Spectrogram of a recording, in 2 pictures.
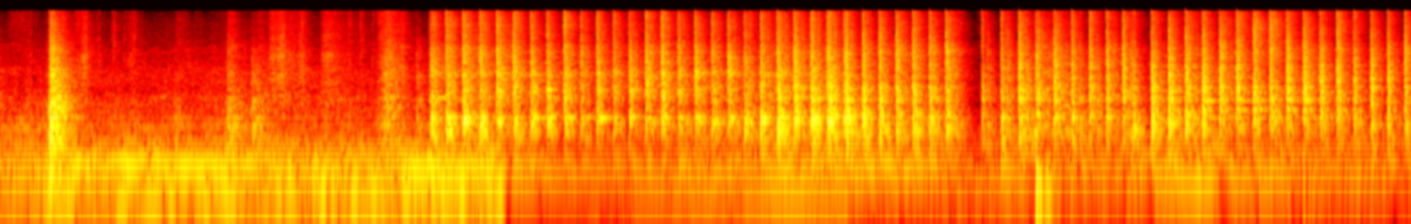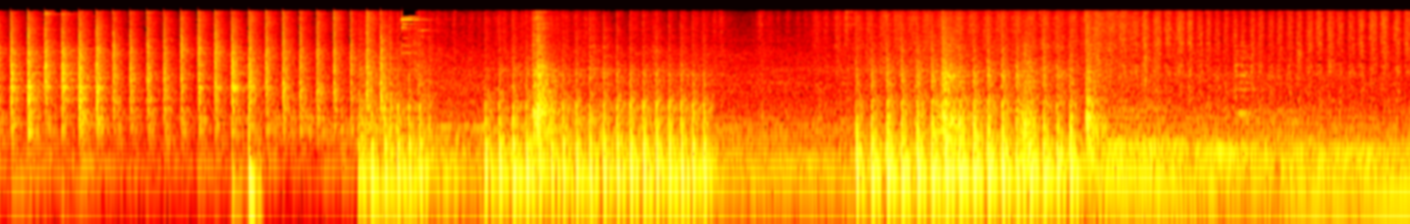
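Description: A hand tool rubbing back and forth on metal in rapid, even strokes, about five a second, in four runs with short pauses between them. There is a single sharp knock about half a second in.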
